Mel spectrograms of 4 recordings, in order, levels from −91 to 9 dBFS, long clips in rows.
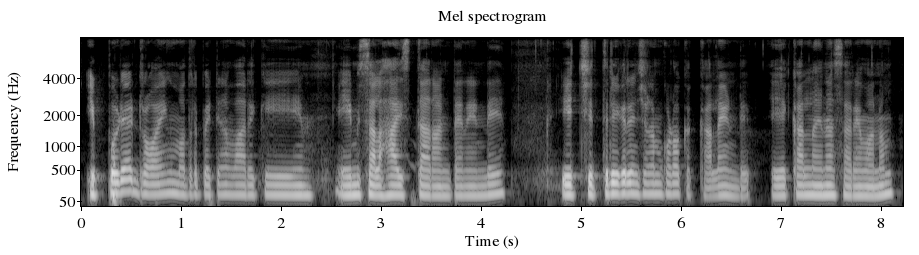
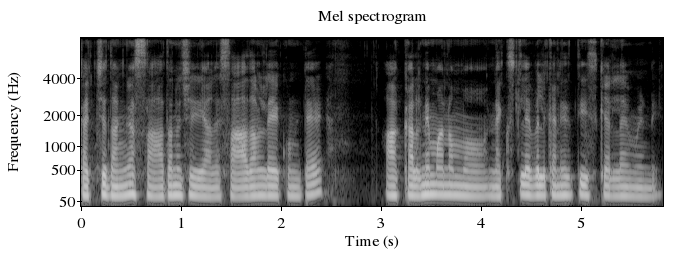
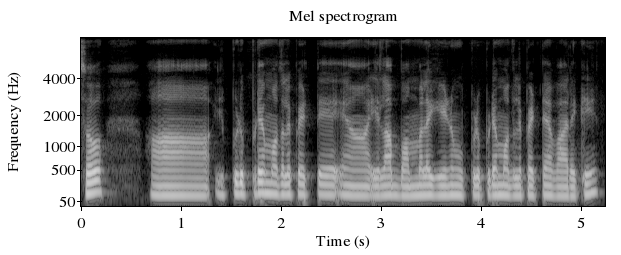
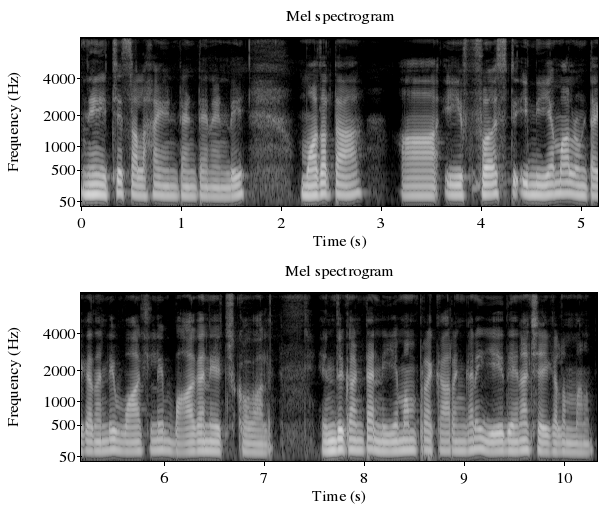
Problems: none marked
